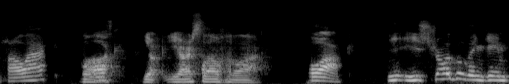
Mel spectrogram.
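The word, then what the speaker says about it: Halák: And then, how do you pronounce that name? Halak Yaroslav Halak. Halak.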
